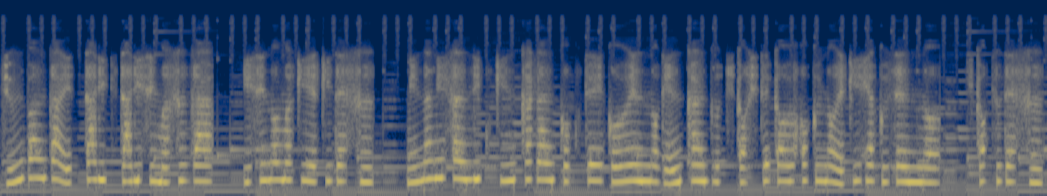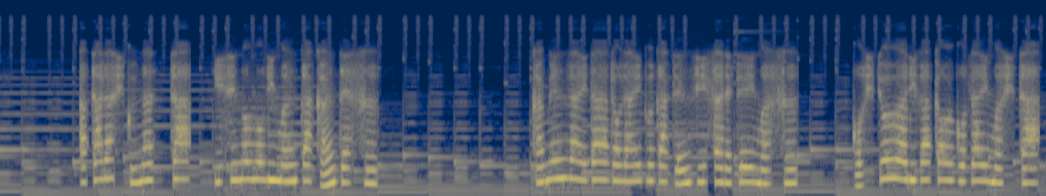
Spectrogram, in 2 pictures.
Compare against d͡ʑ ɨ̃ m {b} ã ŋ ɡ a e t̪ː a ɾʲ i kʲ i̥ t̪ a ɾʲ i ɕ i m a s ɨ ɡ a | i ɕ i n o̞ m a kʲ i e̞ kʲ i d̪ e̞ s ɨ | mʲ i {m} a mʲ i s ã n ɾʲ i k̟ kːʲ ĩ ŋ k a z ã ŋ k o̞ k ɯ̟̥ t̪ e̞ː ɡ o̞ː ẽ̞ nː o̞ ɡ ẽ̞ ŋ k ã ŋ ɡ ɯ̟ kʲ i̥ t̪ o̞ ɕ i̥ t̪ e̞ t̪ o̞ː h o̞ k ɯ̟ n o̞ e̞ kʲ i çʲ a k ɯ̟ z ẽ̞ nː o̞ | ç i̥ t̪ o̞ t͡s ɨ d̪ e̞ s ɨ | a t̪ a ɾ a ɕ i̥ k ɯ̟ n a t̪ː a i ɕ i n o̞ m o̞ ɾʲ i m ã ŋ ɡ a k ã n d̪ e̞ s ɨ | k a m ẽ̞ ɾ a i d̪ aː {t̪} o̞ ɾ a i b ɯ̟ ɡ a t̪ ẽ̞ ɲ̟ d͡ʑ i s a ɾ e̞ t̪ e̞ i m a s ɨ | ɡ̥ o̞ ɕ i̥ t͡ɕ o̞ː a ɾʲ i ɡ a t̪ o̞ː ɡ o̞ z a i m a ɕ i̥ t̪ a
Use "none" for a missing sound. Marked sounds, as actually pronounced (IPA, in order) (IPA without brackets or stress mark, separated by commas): b, n, d̪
